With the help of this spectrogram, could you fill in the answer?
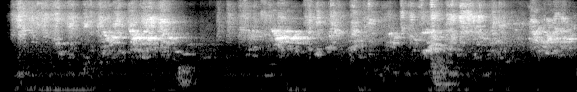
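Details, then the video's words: Several budgerigars chirping in a group, dense high buzzy warbles and squeaks overlapping in bursts, with a short pause near the middle and faint low thumps. "Beautiful Budgies Chirping Sounds"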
